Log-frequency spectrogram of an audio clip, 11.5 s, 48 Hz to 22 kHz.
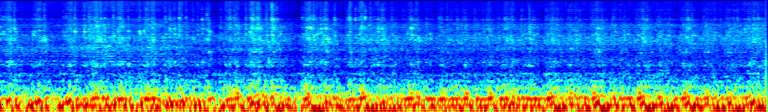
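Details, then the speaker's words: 1939 International Harvester D2 truck after fitting a new battery, second start using choke: steady, even low rumble at constant speed with no misses, knocks or rattles; running cleanly. "And the first time I tried, the car just uh started the first time I I pushed the the starter, but I still want to show you."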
